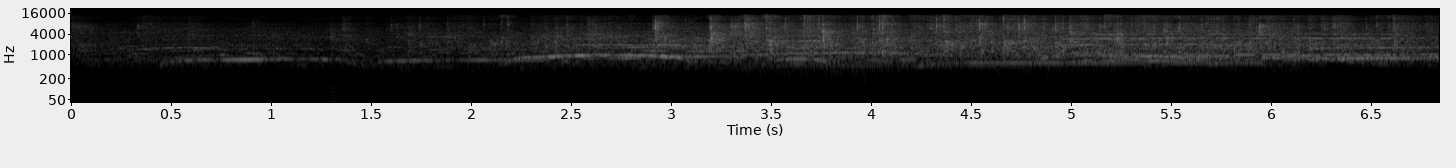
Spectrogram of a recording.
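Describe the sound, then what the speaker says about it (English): A stadium crowd cheers and applauds at a 2023 ACC men's college soccer match between Louisville and Virginia, a broad roar of clapping that builds and holds, with rising whistle-like tones and a commentator talking over it. "And the crowd is on their feet."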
